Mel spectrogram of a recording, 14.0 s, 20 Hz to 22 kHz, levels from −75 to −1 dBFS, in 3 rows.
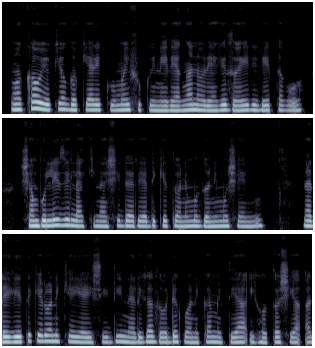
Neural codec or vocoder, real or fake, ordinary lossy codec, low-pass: none; real; none; 19.8 kHz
